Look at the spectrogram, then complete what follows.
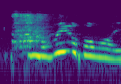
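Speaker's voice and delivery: very high, squeaky toy voice. Friends react as one speaker performs a line; high-pitched voice. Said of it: "he says with a high pitched voice".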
